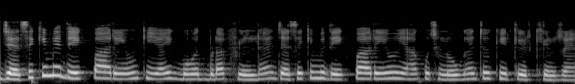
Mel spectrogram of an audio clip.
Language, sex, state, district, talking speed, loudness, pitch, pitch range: Hindi, female, Bihar, Katihar, 310 wpm, -20 LUFS, 255 Hz, 235-275 Hz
